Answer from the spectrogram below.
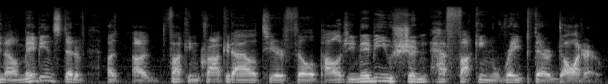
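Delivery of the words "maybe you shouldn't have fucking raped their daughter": ordinary talk, nothing marked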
